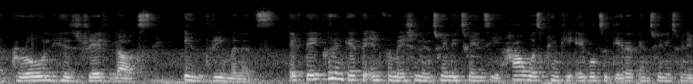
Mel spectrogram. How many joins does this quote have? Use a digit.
1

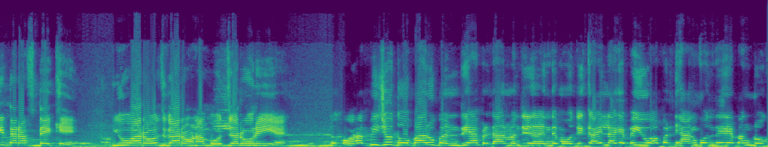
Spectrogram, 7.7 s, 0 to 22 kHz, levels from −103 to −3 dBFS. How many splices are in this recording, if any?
0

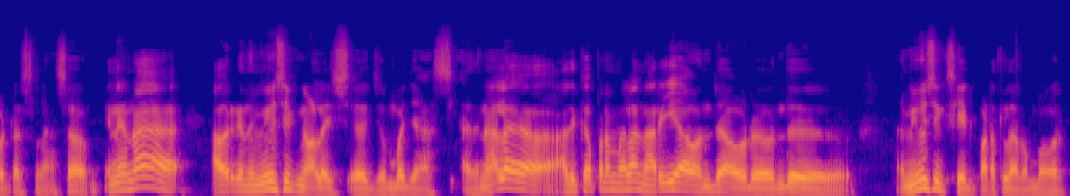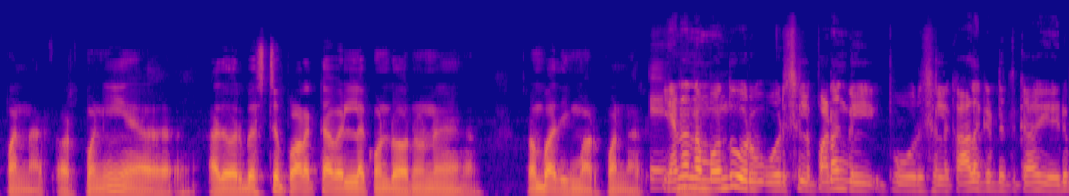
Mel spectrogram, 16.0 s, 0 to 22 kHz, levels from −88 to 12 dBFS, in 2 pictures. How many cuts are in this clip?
0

